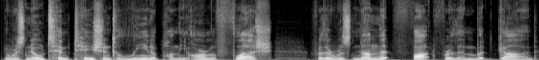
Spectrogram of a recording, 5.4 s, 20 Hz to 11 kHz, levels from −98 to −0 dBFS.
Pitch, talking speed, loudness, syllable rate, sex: 100 Hz, 235 wpm, -21 LUFS, 5.2 syllables/s, male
